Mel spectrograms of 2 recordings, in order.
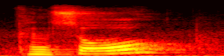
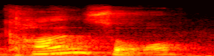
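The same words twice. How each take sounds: First: The stress is on the second syllable. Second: The stress is on the first syllable. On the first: To comfort someone who is sad. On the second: A device such as a game system.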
